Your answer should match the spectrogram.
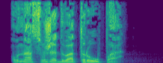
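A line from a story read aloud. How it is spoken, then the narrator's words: Grumble, restrained anger. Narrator (Russian): проворчал Кирби, изо всех сил сдерживая, чтобы сдержать гнев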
